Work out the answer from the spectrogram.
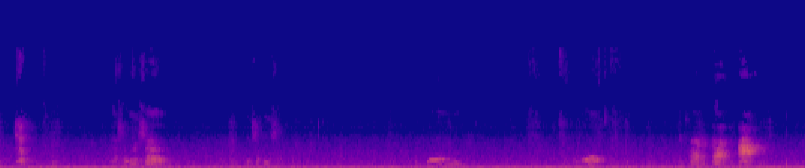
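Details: Talkative pet African grey parrot producing a scattered string of short squawks, chatter-like syllables and clicks, busiest near the start and end, over a constant low electrical hum.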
